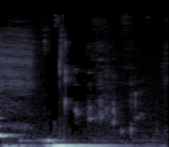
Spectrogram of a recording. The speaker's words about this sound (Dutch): Ik ga chocola breken, dat maakt geluid. Oké, doe je dat. Hier, eet chocola.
